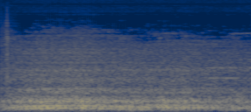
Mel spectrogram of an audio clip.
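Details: Maruti Suzuki Swift AC blower motor, left side, refitted after being removed over noise and weak airflow: a steady, even low whir with no rattle or scraping. Normal blower motor operation.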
